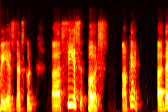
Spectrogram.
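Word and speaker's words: Peirce: Charles sers Pur R yes that's good CS Pur okay the name is pronounced Pur so he came up with semiotics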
